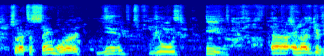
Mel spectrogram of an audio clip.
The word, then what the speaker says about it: Yid: So that's a Lithuanian pronunciation, Y-I-D, Yid.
